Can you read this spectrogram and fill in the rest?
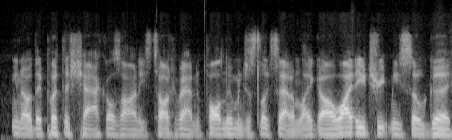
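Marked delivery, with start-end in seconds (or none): none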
